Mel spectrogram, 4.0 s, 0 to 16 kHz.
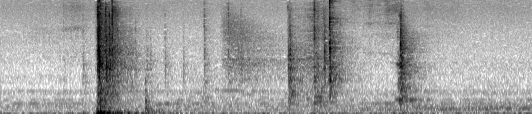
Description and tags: Office sliding door 2
Another office sliding door.
closing, Door, foley, opening, sliding-door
